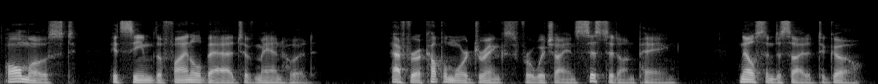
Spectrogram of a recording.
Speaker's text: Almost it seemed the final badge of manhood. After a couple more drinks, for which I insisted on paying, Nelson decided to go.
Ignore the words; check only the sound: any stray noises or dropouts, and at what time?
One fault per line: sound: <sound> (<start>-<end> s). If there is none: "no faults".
no faults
